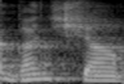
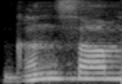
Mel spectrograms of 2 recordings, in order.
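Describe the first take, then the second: First: Said in the usual way. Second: घनश्याम said "ghansaam", plain s for sh; wrong "sam" ending. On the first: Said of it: "होता है". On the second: Shown as a demonstration. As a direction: flatten the sh in घनश्याम to a plain s, "ghan-saam". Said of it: "घनश्याम नहीं होता".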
